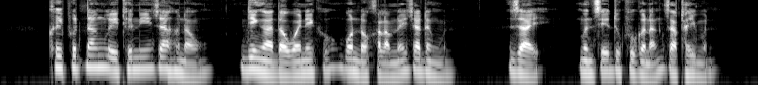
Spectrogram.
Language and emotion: Bodo, sad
